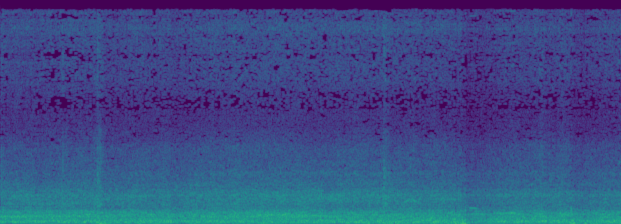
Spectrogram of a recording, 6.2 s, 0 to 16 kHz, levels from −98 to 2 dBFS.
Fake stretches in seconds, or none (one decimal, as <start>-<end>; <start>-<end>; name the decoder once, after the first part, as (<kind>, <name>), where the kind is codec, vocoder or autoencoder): 2.4-3.4 (codec, SNAC)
